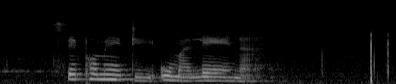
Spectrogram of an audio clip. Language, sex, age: Zulu, female, 18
